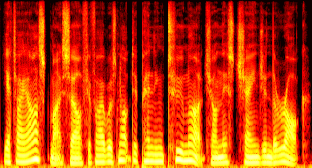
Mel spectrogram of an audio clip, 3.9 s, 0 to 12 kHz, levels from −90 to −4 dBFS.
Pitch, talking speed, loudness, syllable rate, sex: 130 Hz, 260 wpm, -15 LUFS, 5.8 syllables/s, male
